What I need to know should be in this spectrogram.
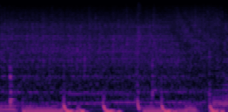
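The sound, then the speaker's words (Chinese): Sliced onions stir-frying in a pan with a little salt and pepper, a constant sizzle with recurring scraping and tossing as they are turned. “好，那我们就这样一直做拌炒，然后你可以不用一直翻动，因为这个洋葱呢就是要，就是你知道，就是要炒很久”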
